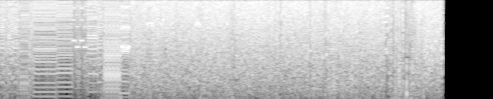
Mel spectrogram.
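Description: sound effect, radio static

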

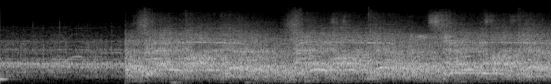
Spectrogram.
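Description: crowd, crowd of supporters cheering

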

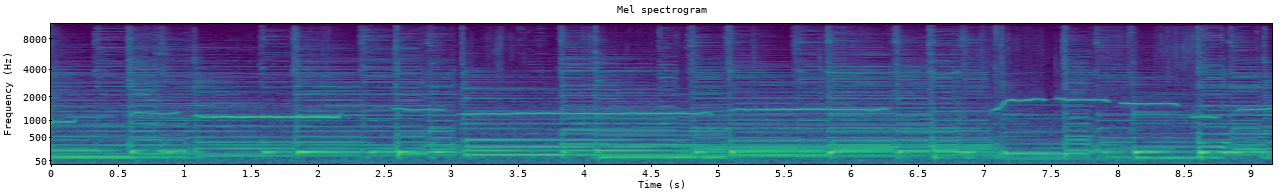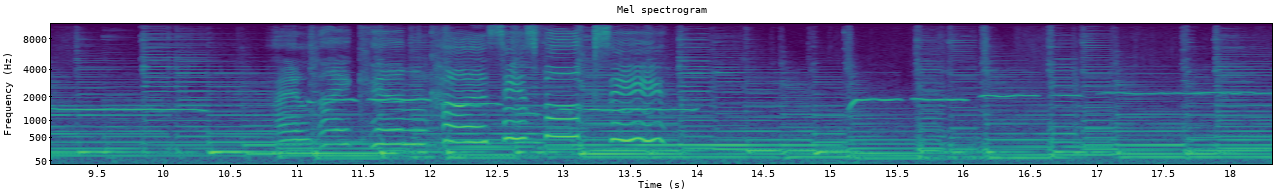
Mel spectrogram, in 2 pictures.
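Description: human body sound, person whistling a tune

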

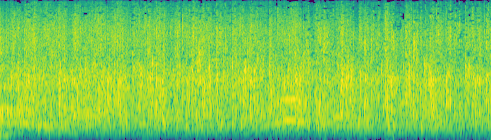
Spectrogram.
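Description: crowd, audience clapping

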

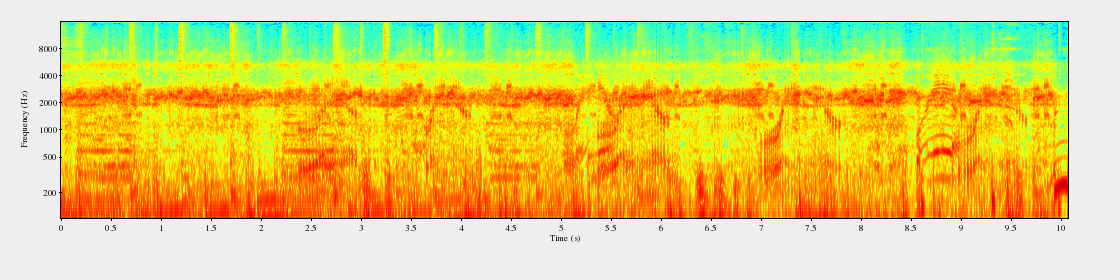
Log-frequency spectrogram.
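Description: animal, frogs croaking

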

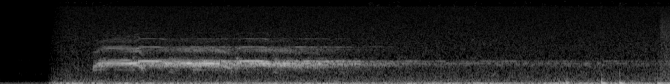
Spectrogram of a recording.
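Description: bird, common crane calling

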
